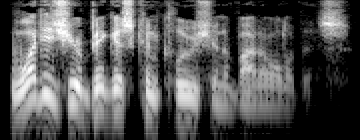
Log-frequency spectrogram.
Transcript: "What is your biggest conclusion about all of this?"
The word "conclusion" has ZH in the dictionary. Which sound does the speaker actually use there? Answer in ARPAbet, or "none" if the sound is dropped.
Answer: ZH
